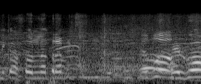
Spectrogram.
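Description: Water splashes as a swimmer kicks in a pool.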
